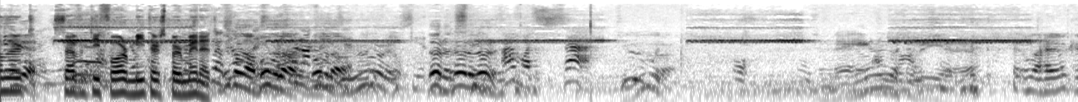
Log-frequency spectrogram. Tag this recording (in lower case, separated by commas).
outside, rural or natural, speech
